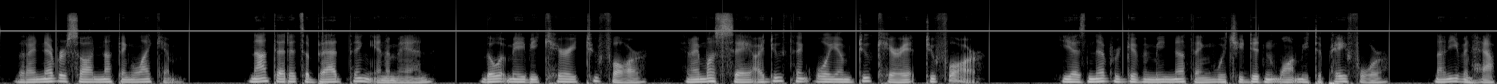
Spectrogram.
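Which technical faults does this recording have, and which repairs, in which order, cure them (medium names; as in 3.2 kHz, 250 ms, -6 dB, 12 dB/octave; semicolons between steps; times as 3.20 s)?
tick 45 rpm -14 dBFS
whine 4.8 kHz -29 dBFS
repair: de-click; band-stop 4.8 kHz, Q 30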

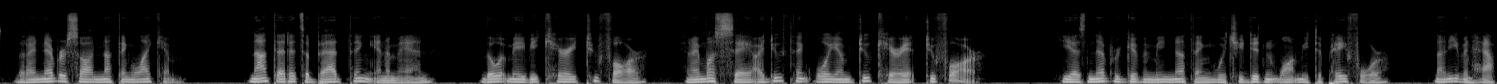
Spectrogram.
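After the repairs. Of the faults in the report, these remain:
nothing left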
